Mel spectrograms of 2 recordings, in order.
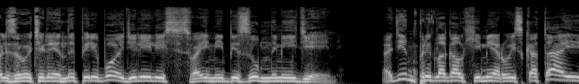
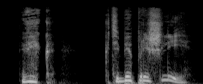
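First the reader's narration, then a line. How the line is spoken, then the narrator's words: Whisper. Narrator (Russian): прошептала она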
